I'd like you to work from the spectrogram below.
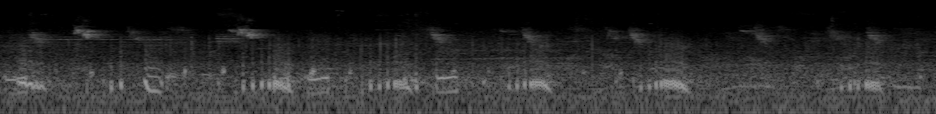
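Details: Indian pigeons, wild birds with a pet one among them, producing repeated low gurgling coos in uneven bursts. Scattered high-pitched chirps from other birds sound behind them.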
